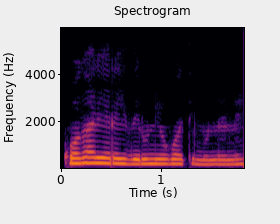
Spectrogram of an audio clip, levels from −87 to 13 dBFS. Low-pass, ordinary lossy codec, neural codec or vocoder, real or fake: 5.4 kHz; none; vocoder, 44.1 kHz, 128 mel bands every 512 samples, BigVGAN v2; fake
